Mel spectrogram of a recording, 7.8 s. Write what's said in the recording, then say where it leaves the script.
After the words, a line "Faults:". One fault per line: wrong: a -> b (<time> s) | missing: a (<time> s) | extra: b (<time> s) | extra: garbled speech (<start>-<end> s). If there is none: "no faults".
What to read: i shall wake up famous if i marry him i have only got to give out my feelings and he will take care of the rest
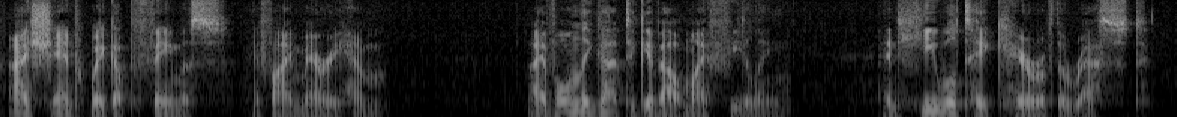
i shan't wake up famous if i marry him i have only got to give out my feeling and he will take care of the rest
Faults:
wrong: shall -> shan't (0.2 s)
wrong: feelings -> feeling (4.7 s)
